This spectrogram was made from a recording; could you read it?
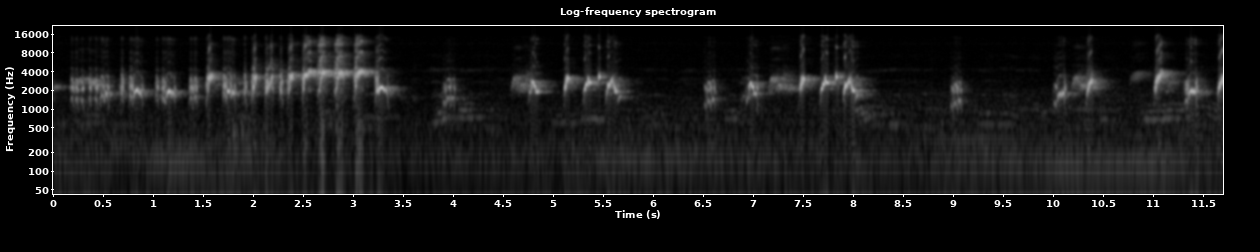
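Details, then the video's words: Caged red-whiskered bulbul used as a training decoy, opening with a long dense burst of tumbling whistles, then spaced phrases of bright, rising notes. "Luyện Giọng Chào Mào Mồi - Chào Mào Giàn Đạt Căng Lửa"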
